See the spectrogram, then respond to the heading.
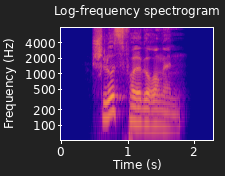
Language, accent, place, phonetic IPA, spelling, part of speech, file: German, Germany, Berlin, [ˈʃlʊsˌfɔlɡəʁʊŋən], Schlussfolgerungen, noun, De-Schlussfolgerungen.ogg
- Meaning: plural of Schlussfolgerung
